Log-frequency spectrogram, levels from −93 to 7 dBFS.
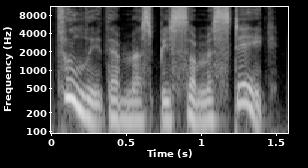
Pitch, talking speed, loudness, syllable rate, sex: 190 Hz, 230 wpm, -18 LUFS, 8.0 syllables/s, female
